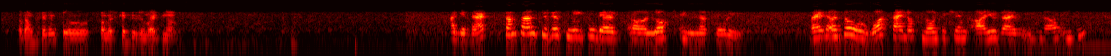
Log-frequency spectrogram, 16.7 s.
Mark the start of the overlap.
none

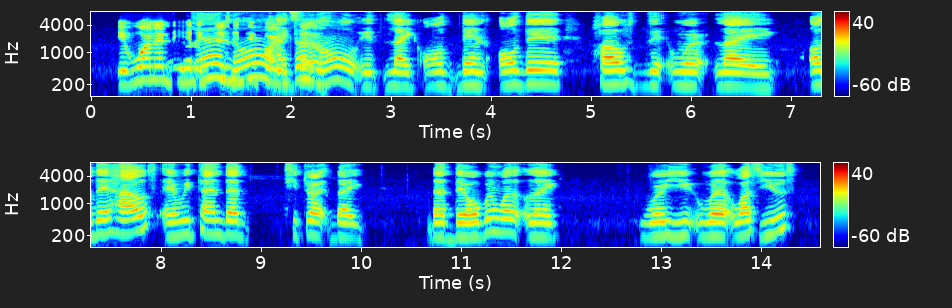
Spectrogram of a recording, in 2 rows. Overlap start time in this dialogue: 1 s

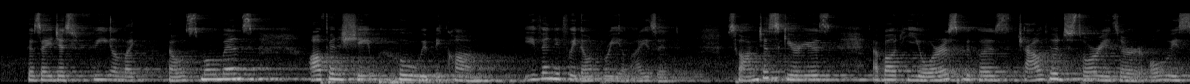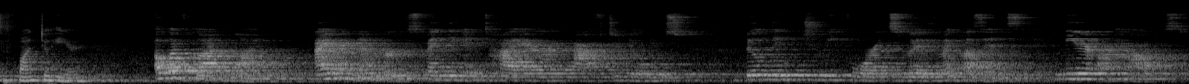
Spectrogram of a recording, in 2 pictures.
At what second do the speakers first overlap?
none

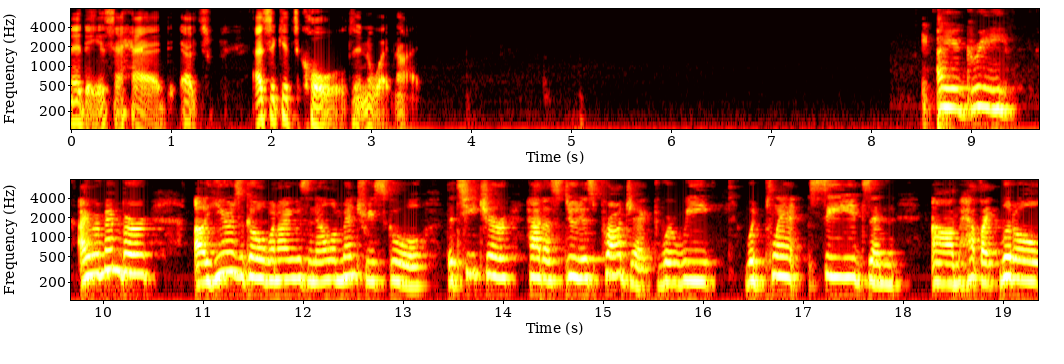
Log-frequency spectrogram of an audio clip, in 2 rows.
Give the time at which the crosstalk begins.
none

